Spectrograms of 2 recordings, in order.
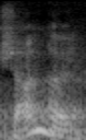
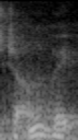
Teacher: the two rising tones begin at the same level and rise to different levels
